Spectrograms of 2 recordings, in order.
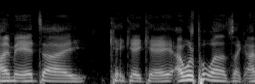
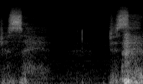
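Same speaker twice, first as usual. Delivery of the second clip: soft, breathy whisper under the breath. Retelling what she said she'd whisper at his last words: imitating someone whispering. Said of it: "I'm just gonna be whispering".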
